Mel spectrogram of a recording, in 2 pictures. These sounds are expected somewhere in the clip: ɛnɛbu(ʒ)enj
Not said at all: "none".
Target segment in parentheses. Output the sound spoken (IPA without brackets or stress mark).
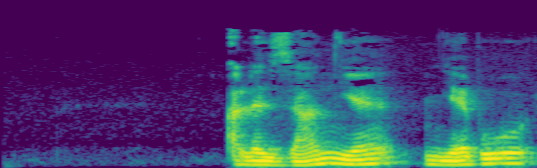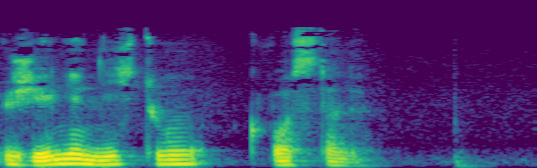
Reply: ʒ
